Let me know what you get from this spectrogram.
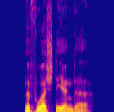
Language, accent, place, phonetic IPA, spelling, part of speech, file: German, Germany, Berlin, [bəˈfoːɐ̯ˌʃteːəndə], bevorstehende, adjective, De-bevorstehende.ogg
- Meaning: inflection of bevorstehend: 1. strong/mixed nominative/accusative feminine singular 2. strong nominative/accusative plural 3. weak nominative all-gender singular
